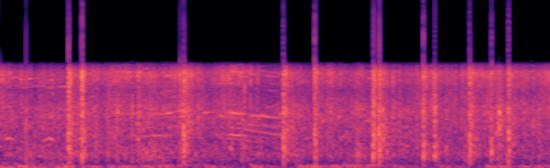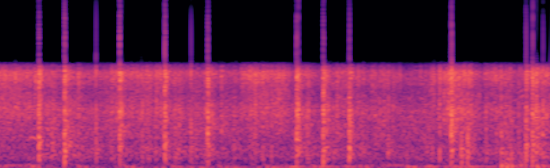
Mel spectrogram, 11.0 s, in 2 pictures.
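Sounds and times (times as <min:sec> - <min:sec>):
fireworks exploding: 0:00.0 - 0:11.0.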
